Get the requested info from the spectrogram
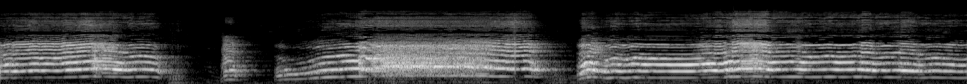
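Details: Pet Siberian Husky howling: loud, drawn-out, harmonically rich cries with rising starts, one long note, a brief break with short yelps, then two more sustained wavering howls, barely pausing between them.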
